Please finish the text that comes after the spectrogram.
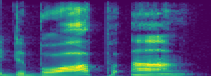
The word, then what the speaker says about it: Du Bois: Du Bois is how he pronounced it, published Black Reconstruction in America, a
